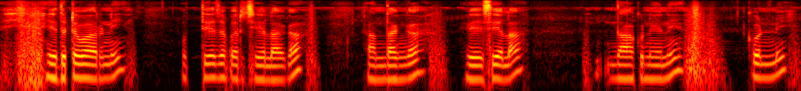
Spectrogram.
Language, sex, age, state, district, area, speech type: Telugu, male, 18-30, Andhra Pradesh, East Godavari, rural, spontaneous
